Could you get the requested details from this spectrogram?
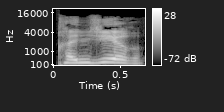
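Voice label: "qinzhir" nominative, Archi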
